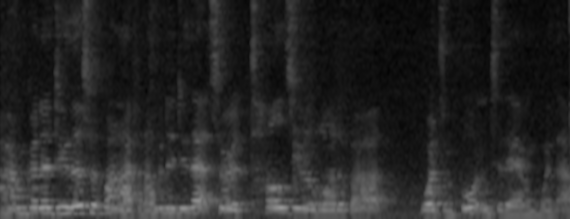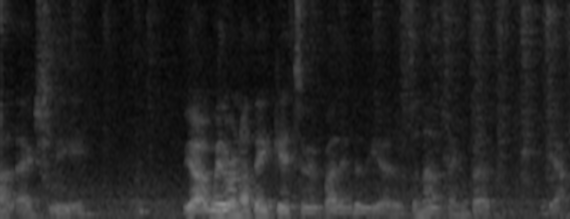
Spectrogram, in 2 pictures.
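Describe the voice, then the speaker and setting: Noticeable background noise and audible room echo around a woman's medium-pitched voice, fairly quick and fairly even in intonation, with big swings in loudness. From South Africa, Johannesburg. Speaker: podcast guest. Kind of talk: casual chat. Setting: podcast studio, sharing one mic.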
